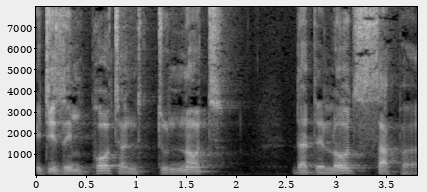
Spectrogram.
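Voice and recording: Speaking at a fairly slow pace, a man has a slightly mellow tone.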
